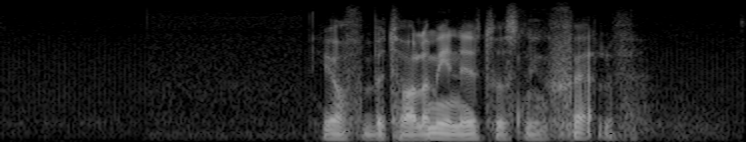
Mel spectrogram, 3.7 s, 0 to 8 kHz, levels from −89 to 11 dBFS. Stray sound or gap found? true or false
false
